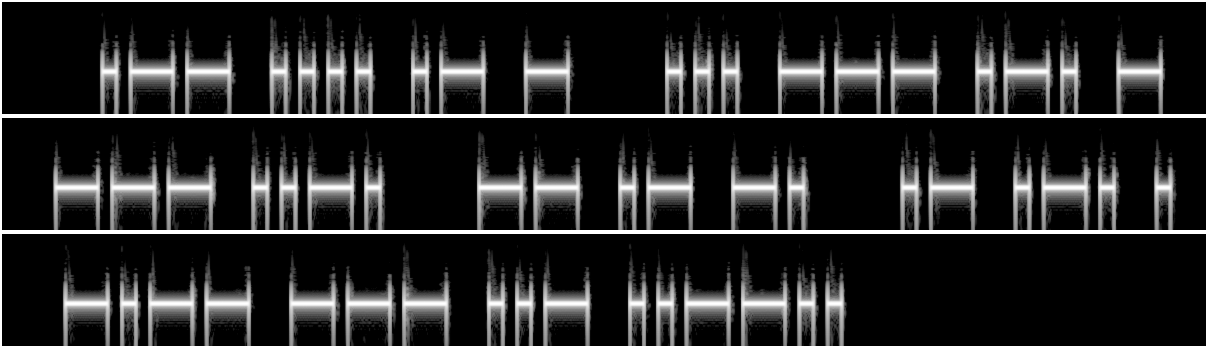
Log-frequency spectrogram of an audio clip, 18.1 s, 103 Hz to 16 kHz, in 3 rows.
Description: Morse code, heard as a keyed tone, about 17 wpm, 700 Hz. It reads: WHAT SORT OF MAN ARE YOU?
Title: Sentences from Top 1300 Words 17wpm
